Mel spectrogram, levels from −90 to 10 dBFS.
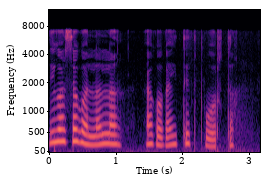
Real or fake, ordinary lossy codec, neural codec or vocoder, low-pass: real; none; none; 7.2 kHz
